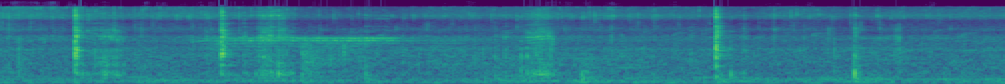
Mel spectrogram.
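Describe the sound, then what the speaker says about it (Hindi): Cooked yellow mustard greens are stirred into a frying spice masala in a village kitchen, with several sharp spoon scrapes and knocks against the pan over a soft, quiet sizzle. "इसमें हम ऐड कर देंगे अब साग, जो कि हमने पहले ही इसको पका के रखा हुआ है।"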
